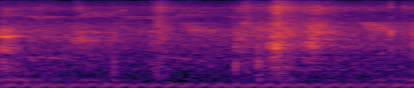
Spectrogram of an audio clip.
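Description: Quiet outdoor background with a low steady hum, in a pause between spoken words.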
